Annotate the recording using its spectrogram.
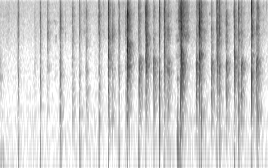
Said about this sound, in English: Oh, man. I want to clap.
